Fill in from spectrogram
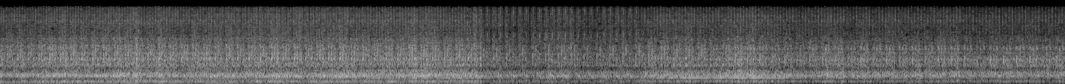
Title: Форд Фокус 3 PNDA стук на холодную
